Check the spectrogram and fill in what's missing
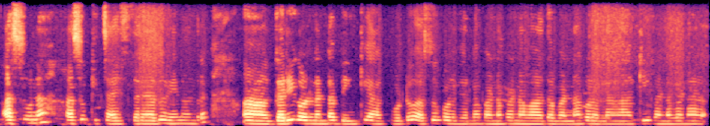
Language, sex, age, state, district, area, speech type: Kannada, female, 30-45, Karnataka, Mandya, rural, spontaneous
